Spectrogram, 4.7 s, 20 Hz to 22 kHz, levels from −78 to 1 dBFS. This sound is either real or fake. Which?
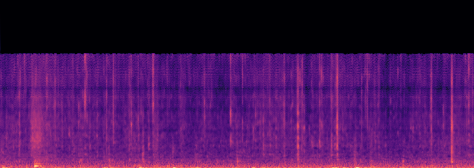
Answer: fake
